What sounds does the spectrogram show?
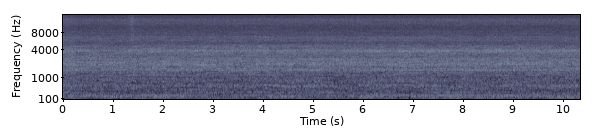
engine of unclear size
